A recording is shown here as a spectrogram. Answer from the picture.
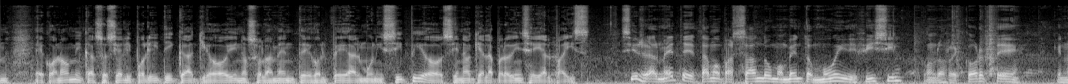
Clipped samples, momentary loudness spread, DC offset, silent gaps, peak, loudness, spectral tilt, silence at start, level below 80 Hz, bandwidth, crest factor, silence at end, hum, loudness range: under 0.1%; 5 LU; under 0.1%; none; 0 dBFS; -13 LUFS; -5.5 dB/octave; 0 s; -26 dBFS; 17 kHz; 12 dB; 0 s; none; 1 LU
